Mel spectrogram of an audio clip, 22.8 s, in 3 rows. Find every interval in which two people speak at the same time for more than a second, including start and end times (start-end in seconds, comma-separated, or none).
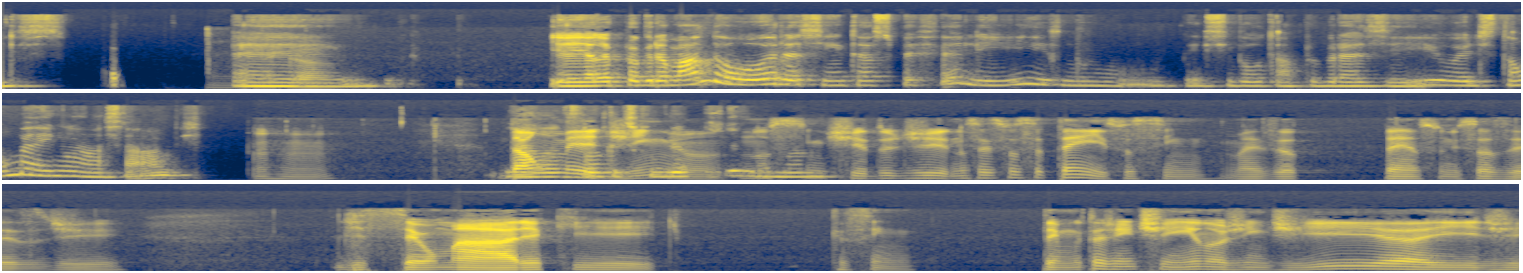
10.1-11.7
